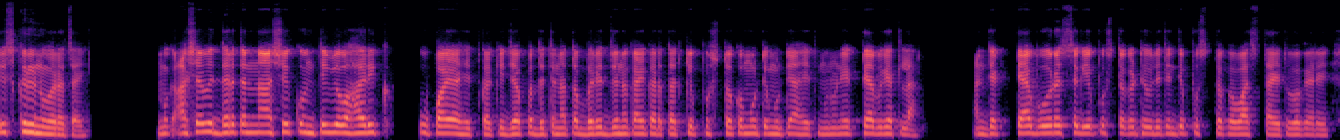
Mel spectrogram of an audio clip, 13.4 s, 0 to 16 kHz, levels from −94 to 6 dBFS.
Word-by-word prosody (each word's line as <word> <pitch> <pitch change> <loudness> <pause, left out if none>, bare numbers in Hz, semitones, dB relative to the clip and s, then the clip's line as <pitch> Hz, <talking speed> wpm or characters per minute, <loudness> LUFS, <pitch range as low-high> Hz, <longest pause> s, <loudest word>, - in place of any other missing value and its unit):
ते 220 - +2
स्क्रीनवरच 180 - +4
आहे. 125 - -4 0.8
मग 180 - -5
अशा 220 +4 +3
विद्यार्थ्यांना 210 -1 +4
असे 205 +2 +5
कोणते 210 -1 +2
व्यावहारिक 200 0 +3 0.4
उपाय 190 0 +4
आहेत 160 -2 0
का, 160 - -1
की 160 +2 -4
ज्या 170 +2 +2
पद्धतीने 165 -1 -3
आता 170 +2 -2
बरेच 170 0 +2
जण 175 0 +1
काय 175 0 +3
करतात, 170 -1 -1
की 180 - +1
पुस्तकं 175 0 -3
मोठी-मोठी 175 -1 -3
आहेत 160 -2 -2
म्हणून 165 0 -6
एक 175 0 -4
टॅब 180 -2 +3
घेतला 170 -5 -3 0.6
आणि 165 -1 -5
त्या 180 - +1 0.2
टॅबवरच 190 +1 +3
सगळी 185 -2 +3
पुस्तकं 185 -2 -4
ठेवली 175 -2 -3
आणि 175 -1 -4
ती 185 - -1
पुस्तकं 175 -3 -5
वाचत 165 0 -3
आहेत 150 0 -2
वगैरे 155 -2 -4
175 Hz, 180 wpm, -25 LUFS, 165-190 Hz, 0.8 s, असे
